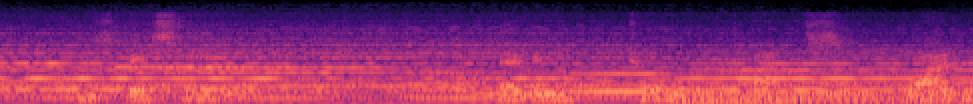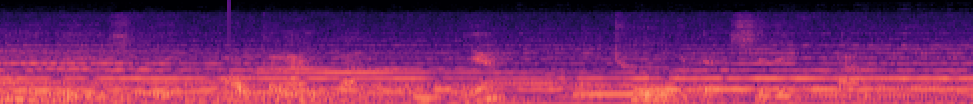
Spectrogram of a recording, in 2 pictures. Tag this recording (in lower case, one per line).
music
speech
